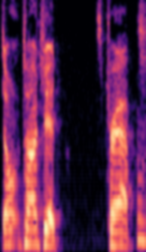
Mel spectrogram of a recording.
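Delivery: high, urgent, alarmed shout. Voicing a character who runs back down to warn the others: yelling a warning. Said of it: "Eddie runs back down and yells".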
